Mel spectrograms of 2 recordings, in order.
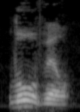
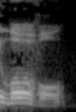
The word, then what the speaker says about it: Louisville: think you know what's the funniest thing yeah Louisville locals say Louisville and I've been there so many times it's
